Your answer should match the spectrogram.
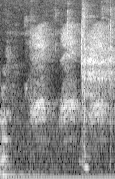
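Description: A bird calling over and over in short, evenly repeated calls, about two a second.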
